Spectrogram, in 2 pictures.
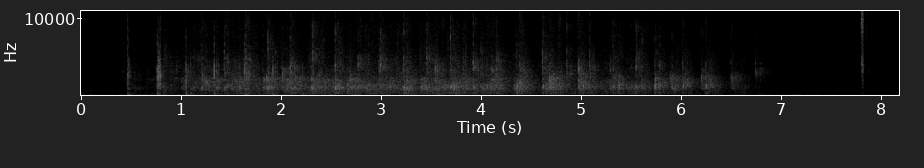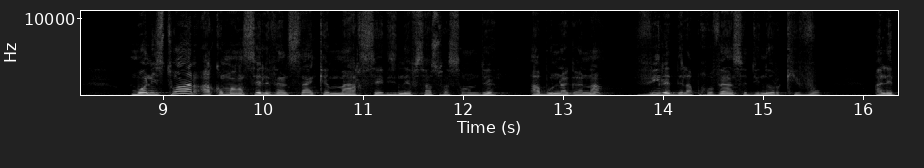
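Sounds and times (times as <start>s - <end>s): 
audience applause: 0.5s - 6.9s
speech: 8.7s - 16.3s.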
